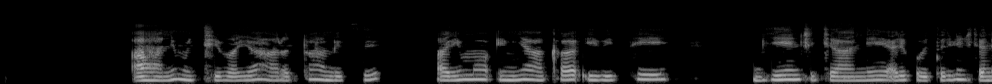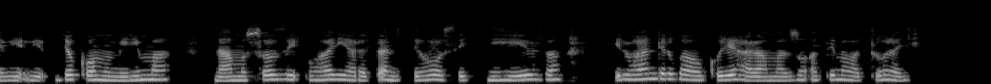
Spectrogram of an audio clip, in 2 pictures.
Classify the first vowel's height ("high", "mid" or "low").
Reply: low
